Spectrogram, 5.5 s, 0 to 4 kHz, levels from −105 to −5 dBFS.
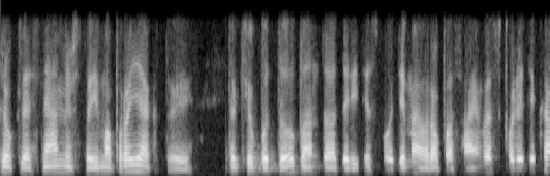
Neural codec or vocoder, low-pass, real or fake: none; 3.6 kHz; real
